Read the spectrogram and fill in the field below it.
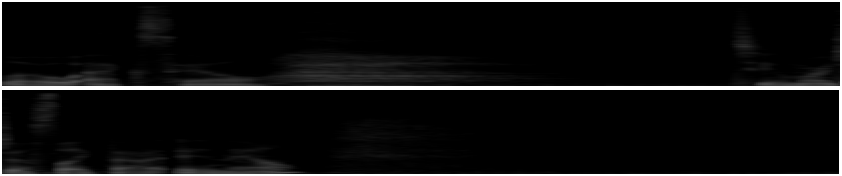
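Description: A young woman breathes out slowly and audibly.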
